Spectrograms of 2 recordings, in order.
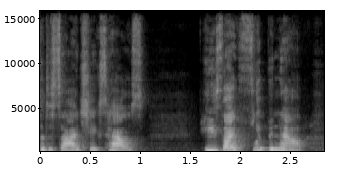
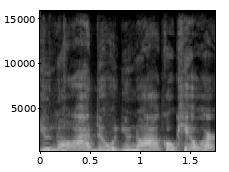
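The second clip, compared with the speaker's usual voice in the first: put-on frantic, flipping-out voice; 3 semitones higher than usual. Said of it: "flipping out".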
